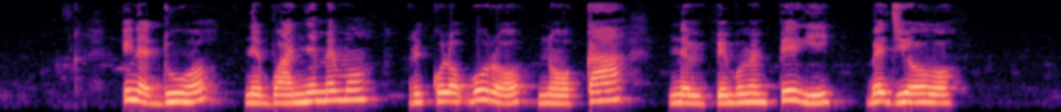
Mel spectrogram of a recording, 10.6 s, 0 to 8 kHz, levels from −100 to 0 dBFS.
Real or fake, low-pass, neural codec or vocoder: real; 7.2 kHz; none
